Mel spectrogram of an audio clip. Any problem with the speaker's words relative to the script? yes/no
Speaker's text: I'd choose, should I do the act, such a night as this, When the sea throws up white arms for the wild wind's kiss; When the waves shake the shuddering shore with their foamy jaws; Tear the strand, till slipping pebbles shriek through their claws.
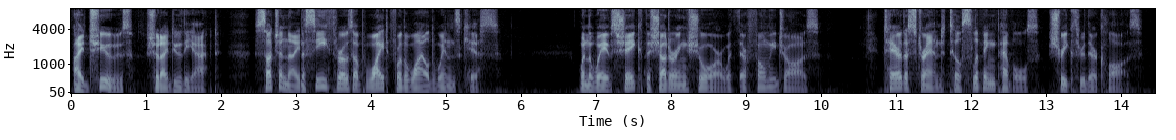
yes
